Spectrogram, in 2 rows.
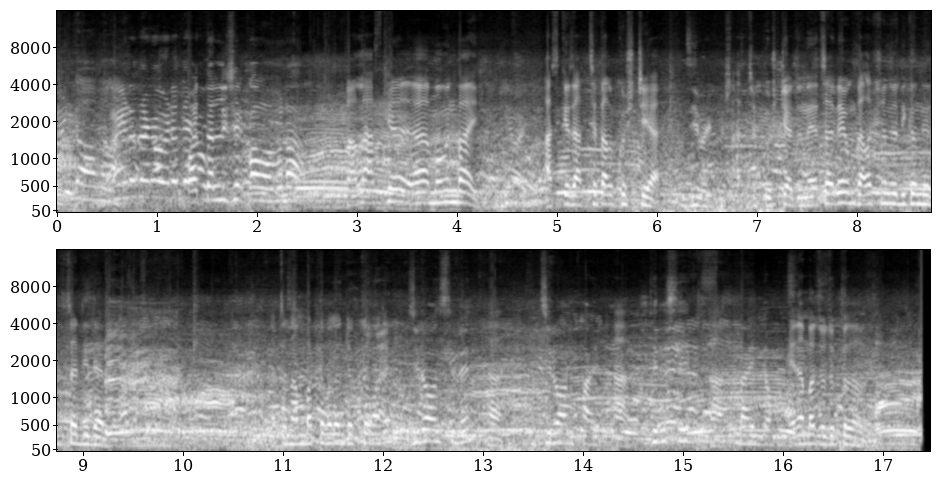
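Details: Many Sahiwal bull calves bawling at a Kushtia market in Bangladesh, 2 August 2024, their long harmonic moos layered almost without pause, with busy human voices and clatter throughout.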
